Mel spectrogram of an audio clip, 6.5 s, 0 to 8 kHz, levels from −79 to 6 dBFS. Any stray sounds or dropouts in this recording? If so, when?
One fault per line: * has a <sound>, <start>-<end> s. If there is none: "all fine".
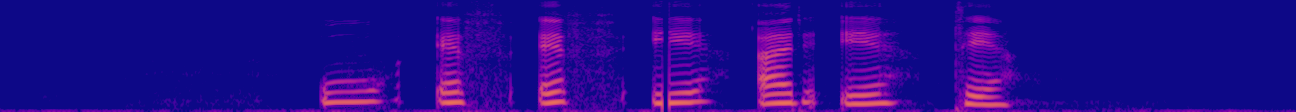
* has a dropout, 3.3-3.3 s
